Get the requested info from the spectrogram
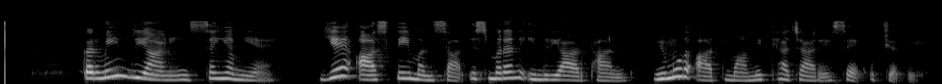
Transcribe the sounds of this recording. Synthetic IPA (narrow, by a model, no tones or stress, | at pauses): kɐɾmiːnd̪ɾijaːɽ̃isɐ̃j̃jɐmjɛ̰ | jeːʔaːst̪eːmɐnsaːʔɪsmɐɾənɪ̃nd̪ɾijaːɾt̪ʰaːn | ʋɪmʊɽaːt̪mamɪt̪ʰjaːt͡ʃaːɾeseʊtːjɐ̰t̪eː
